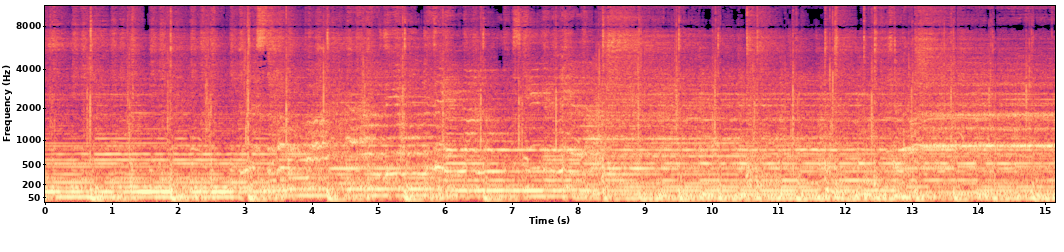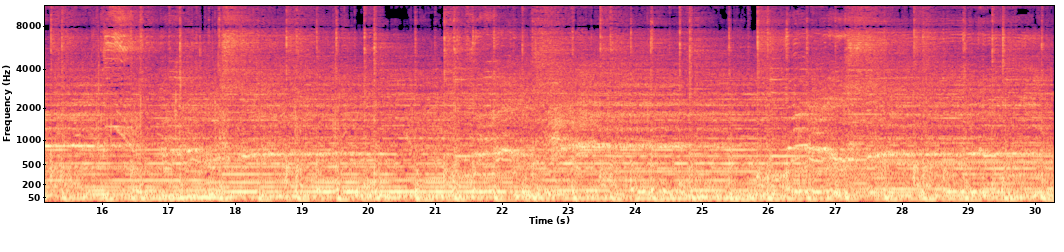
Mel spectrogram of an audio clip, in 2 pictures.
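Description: Rock band playing live with singing, loud and continuous, recorded from among the audience.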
